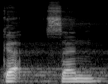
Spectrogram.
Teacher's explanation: kalau ada huruf hamzah, suara kita stop sejenak.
